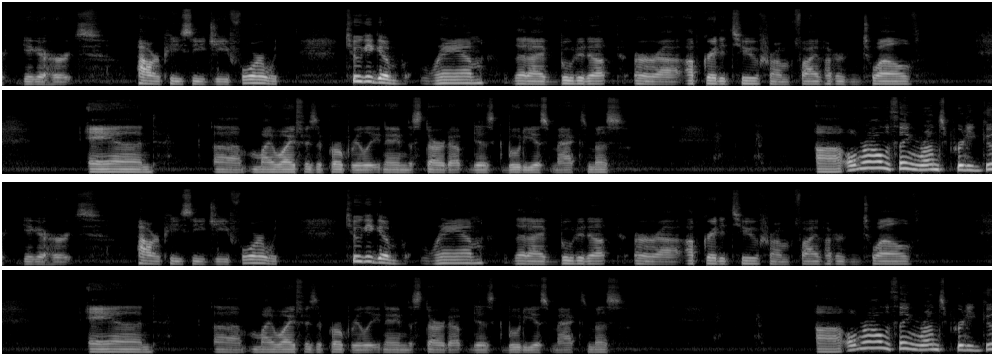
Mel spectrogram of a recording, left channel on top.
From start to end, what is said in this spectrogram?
gigahertz PowerPC G4 with 2 gig of RAM that I booted up or upgraded to from 512, and my wife has appropriately named the startup disk Bootius Maximus. Overall, the thing runs pretty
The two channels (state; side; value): quieter; right; 4.4 dB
